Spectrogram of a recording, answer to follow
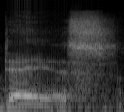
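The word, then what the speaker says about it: Deis: get deus um and it is pronounced deus um i get this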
